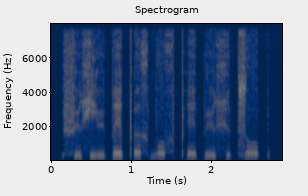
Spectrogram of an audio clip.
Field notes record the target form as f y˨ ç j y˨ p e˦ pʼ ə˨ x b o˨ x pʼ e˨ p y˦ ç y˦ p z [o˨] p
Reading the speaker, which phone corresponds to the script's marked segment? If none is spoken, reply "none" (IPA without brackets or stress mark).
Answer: o˨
